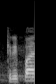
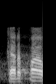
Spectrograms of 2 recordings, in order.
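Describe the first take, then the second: First: The first syllable has a clear ri vowel. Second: The first syllable sounds like kar or kra. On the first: "वो कृपा नहीं बोलते" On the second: "वो कृपा बोलते हैं"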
